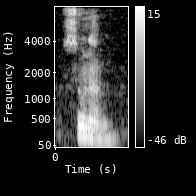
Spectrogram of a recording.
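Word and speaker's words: tsunami: এটাকে তোমরা কি উচ্চারণ করো? অবশ্যই এটা হবে সুনামি। টিটা কি থাকবে এখানে? সাইলেন্ট থাকবে।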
